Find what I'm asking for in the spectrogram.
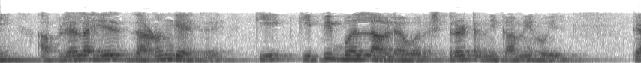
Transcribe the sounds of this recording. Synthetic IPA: iapljalaɦed͡zaɽ̃uːnɡjajt͡se | kikit̪iːbəlːaʋljaʋəɾsʈɾəʈnikamiːɦoiːl | t̪

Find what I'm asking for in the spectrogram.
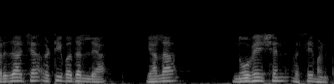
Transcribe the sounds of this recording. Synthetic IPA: ɾd͡zat͡ɕjaʔəʈiːbəd̪əlːjajalanoʋeɕənəsem̤əɳt̪a

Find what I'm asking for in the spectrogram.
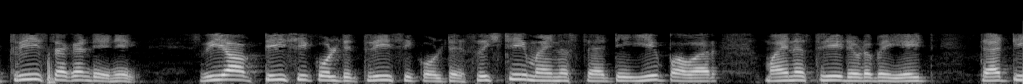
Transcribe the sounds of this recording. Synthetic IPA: t̪ʰɾiːsɛkɐ̃ɳɖenɪl | ʋiːaːʋʈiːsikoːlʈt̪ʰɾiːsiːkoːlʈɨsɪksʈimɐɪnɐst̪ʰɐɾʈːiiːpɐʋɐɾ | mɐɪnɐst̪ʰɾiːɖɛʋɽɐbɐɪeɪʈ | t̪ʰɐɾʈːi

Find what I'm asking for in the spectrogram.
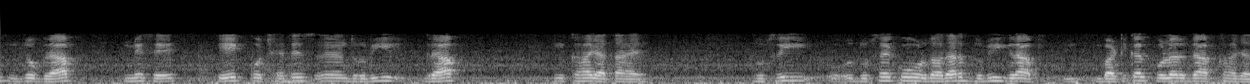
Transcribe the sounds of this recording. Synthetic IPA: d͡ʒoːɡɾaːpʰ | mẽse | eːkːot͡ʃʰɛːt̪̬iːsd̪ɾʊbiɡɾaːpʰ | kɐɦad͡ʒaːt̪aɦɛː | uːsɾid̪uːsɾekoʊɾd̪aɦd̪aːɾd̪ʊbiɡɾaːpʰbəɾʈɪkəlkoːləɾɡɾaːfʰkɐɦad͡ʒaː

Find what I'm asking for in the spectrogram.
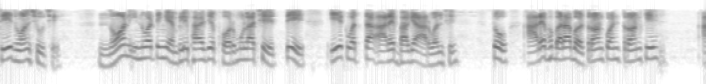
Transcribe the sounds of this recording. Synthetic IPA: t̪ed͡ʒʋənʃũt͡ʃʰḛ | nɔninʋəɾʈĩŋɡemplipʰajəɾd͡ʒefɔɾmulat͡ʃʰet̪eːkʋəd̪̚t̪aʔaɾep̚ʰbʱaɡeaɾʋənt͡ʃʰe | t̪o | aɾepʰbəɾabəɾt̪ɾənpɔiɳʈ̚t̪ɾənke

